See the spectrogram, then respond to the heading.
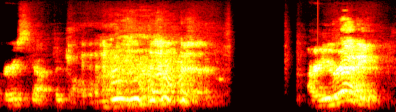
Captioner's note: laughter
